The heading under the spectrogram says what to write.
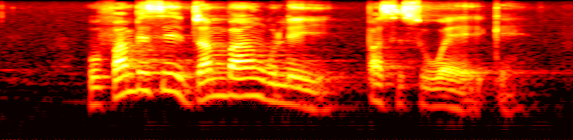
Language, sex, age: Tsonga, male, 20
